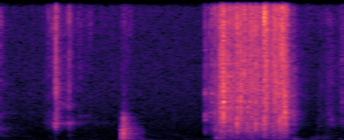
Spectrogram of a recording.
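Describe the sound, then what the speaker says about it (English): A Desert Illuminations tarot deck is shuffled close up: a couple of soft card taps, then one quick riffle and a longer rippling shuffle, quiet, with no talking. "let's see how this deck shuffles"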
